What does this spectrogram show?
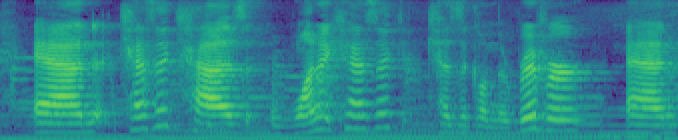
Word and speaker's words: Keswick: So Keswick is spelled K-E-S-W-I-C-K, but it said Keswick.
